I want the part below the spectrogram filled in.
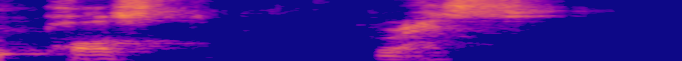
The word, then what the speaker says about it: Postgres: Now I understand that sometimes PostgreSQL it's a bit hard to pronounce. So it's also accepted if you just say Postgres.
